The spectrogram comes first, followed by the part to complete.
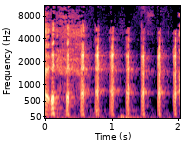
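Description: A person snickering: a quick, even run of short breathy laughs, about six a second.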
